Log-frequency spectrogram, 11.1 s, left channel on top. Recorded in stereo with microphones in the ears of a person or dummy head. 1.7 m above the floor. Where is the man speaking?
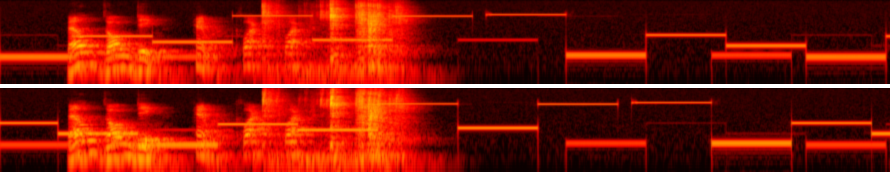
60° left (ahead or behind), 1.6 m; by 4.0 s 55° left (ahead or behind), 3.5 m.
